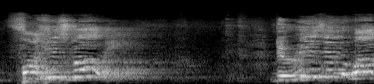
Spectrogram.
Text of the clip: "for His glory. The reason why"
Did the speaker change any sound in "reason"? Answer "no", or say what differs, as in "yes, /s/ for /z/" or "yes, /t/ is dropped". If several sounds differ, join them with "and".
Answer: no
